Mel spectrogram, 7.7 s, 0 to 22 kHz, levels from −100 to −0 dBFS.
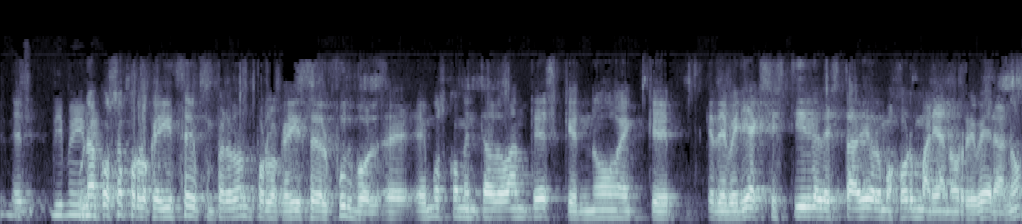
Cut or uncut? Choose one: uncut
